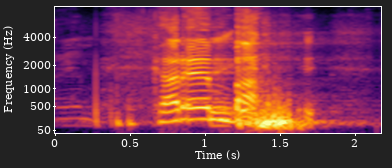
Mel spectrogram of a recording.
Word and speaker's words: Karemba: Karemba. Yes, that is the correct pronunciation, Honorable Speaker, and thank you very much.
